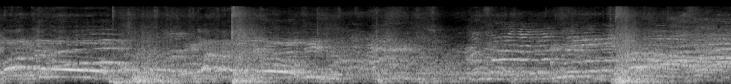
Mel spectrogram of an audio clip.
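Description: Wrestlers thud heavily onto a ring mat.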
